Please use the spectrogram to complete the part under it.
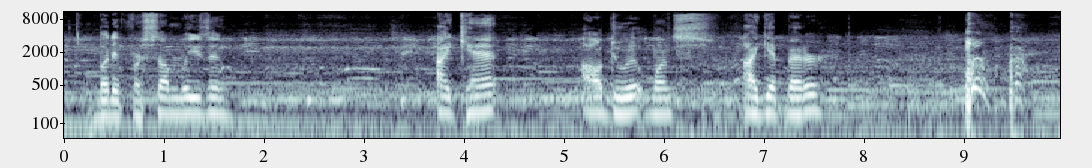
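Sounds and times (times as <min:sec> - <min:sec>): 
speech: 0:00.4 - 0:01.9, 0:03.7 - 0:04.5, 0:05.2 - 0:07.8
person coughing: 0:09.0 - 0:09.8.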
